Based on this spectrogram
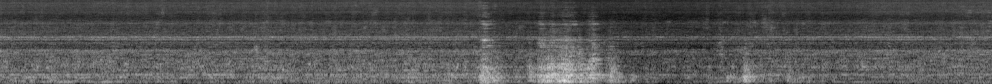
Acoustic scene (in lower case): kitchen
